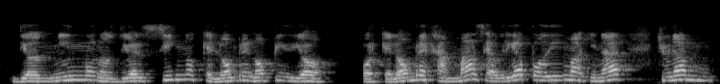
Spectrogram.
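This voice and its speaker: Costa rican priest teaching bible class, slightly high voice, patient, keeps asking right?, muffled lo-fi audio. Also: male voice. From Costa Rica. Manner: patient, repeats points, frequent tag questions. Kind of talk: explanatory lecture. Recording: dull lo-fi audio.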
